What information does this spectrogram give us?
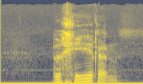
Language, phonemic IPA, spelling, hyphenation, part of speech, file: Dutch, /bəˈɣeːrə(n)/, begeren, be‧ge‧ren, verb, Nl-begeren.ogg
- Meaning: to covet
